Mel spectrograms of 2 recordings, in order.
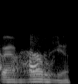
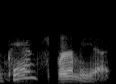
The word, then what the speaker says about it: panspermia: That's called panspermia. Panspermia? Yeah. Or panspermia, Pam. I'll have to look that one up. Yeah, I pronounce it wrong.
